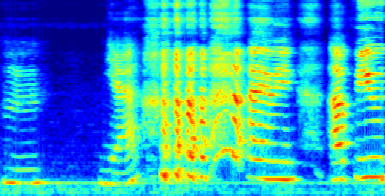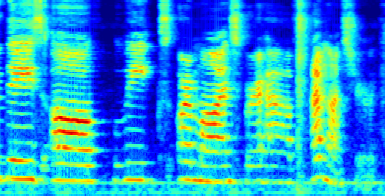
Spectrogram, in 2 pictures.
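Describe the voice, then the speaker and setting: A Filipino English teacher who grew up speaking Filipino hosts a casual Q&A vlog on her channel, asking questions and drawing out her words. She comes from the Philippines and talks extremely slowly in a high, bright, expressive and forceful voice.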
